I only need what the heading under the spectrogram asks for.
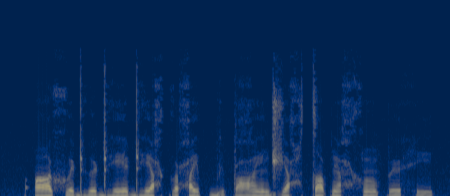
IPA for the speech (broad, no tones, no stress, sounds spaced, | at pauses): ʔ ɑ xʷ e ɖʱ ɯ ɖʱ e ɖʱ e ħ k u ħ e p b i p ʕ ẽ d͡ʒ e ħ tˤ y p ɾ ẽ ħ x õ p ø h i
